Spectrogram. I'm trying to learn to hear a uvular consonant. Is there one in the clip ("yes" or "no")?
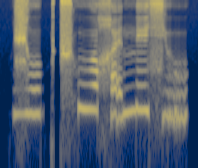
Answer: yes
